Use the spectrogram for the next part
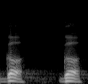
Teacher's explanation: इसमें ग का उच्चारण स्थान कंठ है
